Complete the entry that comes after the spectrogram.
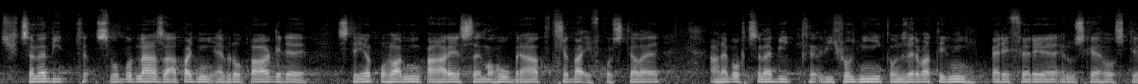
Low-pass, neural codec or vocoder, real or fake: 14.4 kHz; codec, 44.1 kHz, 3.4 kbps, Pupu-Codec; fake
